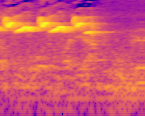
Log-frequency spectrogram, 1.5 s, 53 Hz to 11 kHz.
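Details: Caged chestnut-bellied seed finch (curió) singing "Selo Prata FH 30 anos" song type, 3 Feb 2016 mid-afternoon: three quick, clear whistled phrases, each sliding and warbling, then trailing into faint background noise.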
